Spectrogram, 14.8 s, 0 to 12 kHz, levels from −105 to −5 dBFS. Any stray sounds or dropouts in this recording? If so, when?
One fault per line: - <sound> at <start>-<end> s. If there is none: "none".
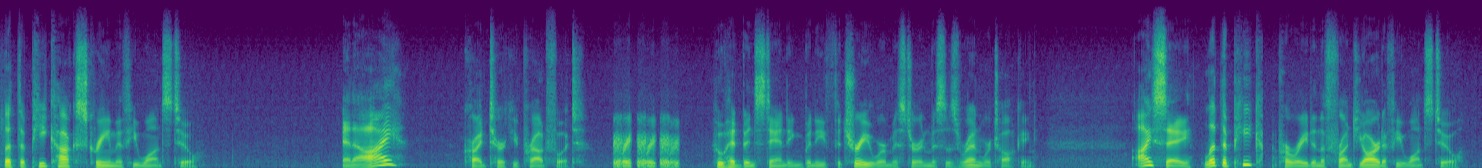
- laugh at 6.1-6.8 s
- dropout at 12.6-12.7 s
